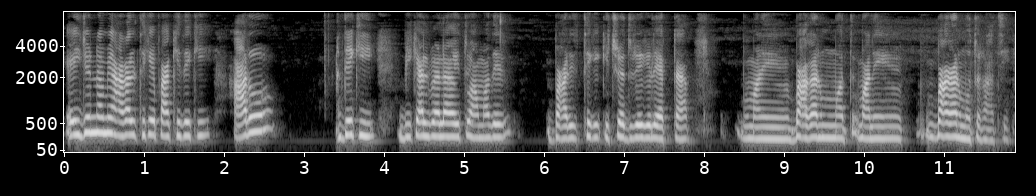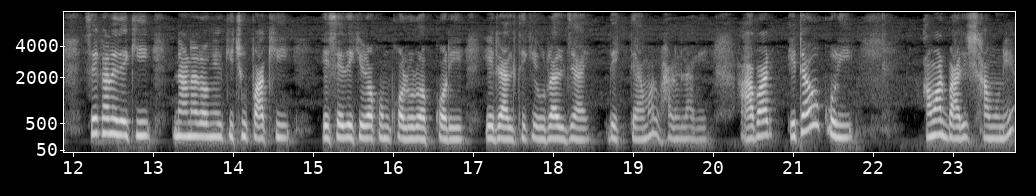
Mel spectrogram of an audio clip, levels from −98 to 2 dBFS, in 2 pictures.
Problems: none marked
